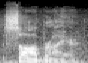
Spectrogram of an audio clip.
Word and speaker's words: saw briar: I call nature's razor-wire happens to rhyme with razor wire it's saw briar any of you that's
